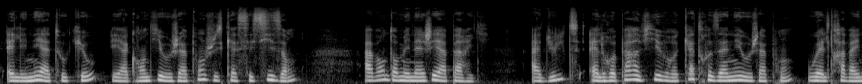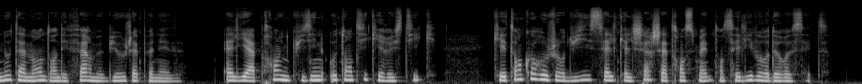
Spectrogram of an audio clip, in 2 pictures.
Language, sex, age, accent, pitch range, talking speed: French, female, 20-39, French, 165-195 Hz, 195 wpm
